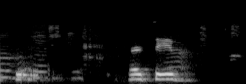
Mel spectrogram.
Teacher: تو اب با کی آواز کو ہلا دیں وقف کی صورت میں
